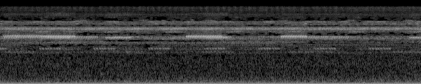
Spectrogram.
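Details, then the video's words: Park crickets at evening produce a continuous high-pitched trill with gentle swells every second or so, several overlapping callers, little else audible. "Cricket Sounds in a Peaceful Park"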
